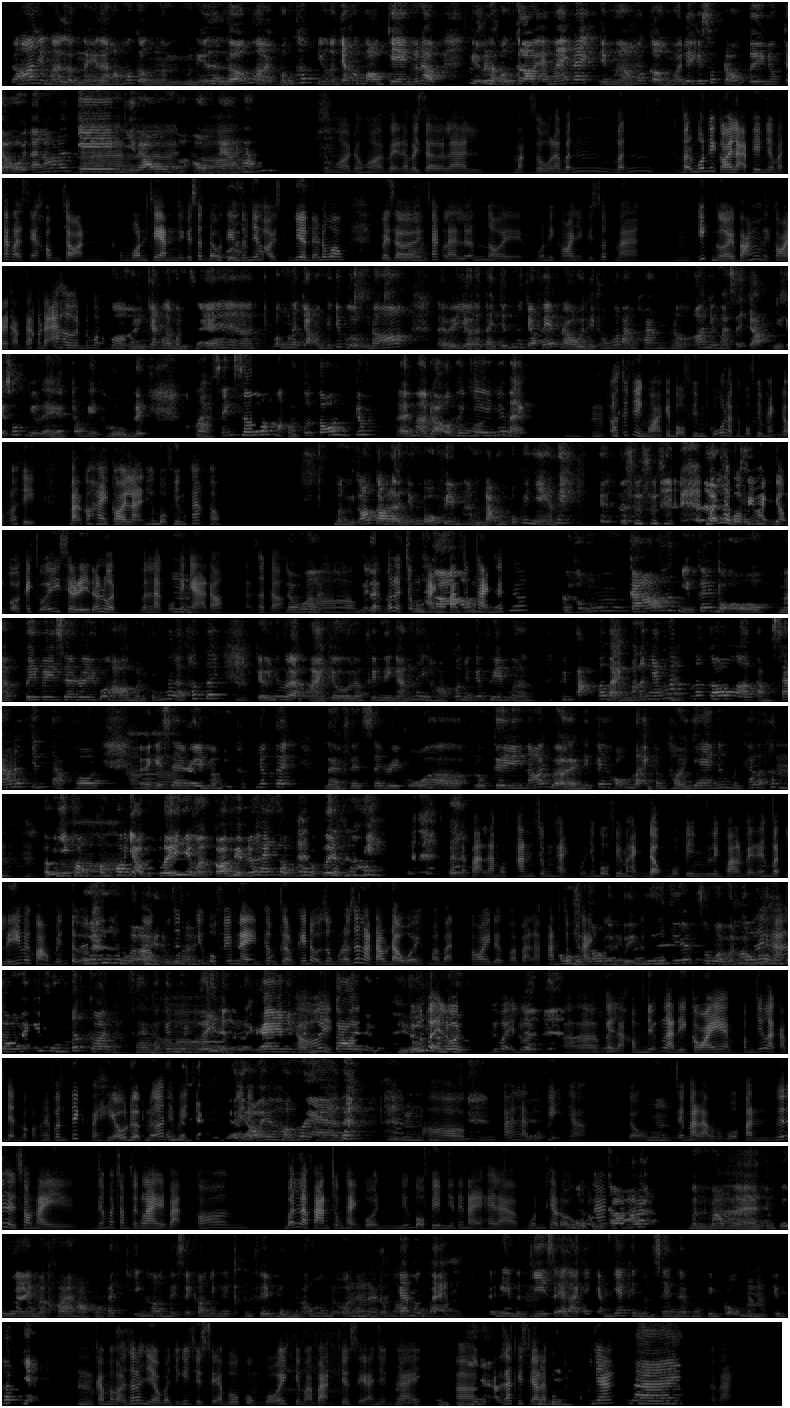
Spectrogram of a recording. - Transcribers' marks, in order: static; chuckle; distorted speech; other background noise; tapping; chuckle; laughing while speaking: "này"; chuckle; in English: "series"; unintelligible speech; in English: "TV series"; in English: "series"; in English: "series"; chuckle; laughing while speaking: "hay"; chuckle; laughing while speaking: "Á, đúng rồi"; unintelligible speech; unintelligible speech; chuckle; laughing while speaking: "đó"; chuckle; unintelligible speech; chuckle
- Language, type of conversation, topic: Vietnamese, podcast, Bạn cảm thấy thế nào khi xem lại một bộ phim cũ mà mình từng rất yêu thích?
